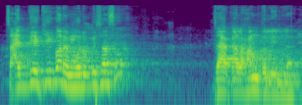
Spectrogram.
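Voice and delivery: ordinary delivery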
